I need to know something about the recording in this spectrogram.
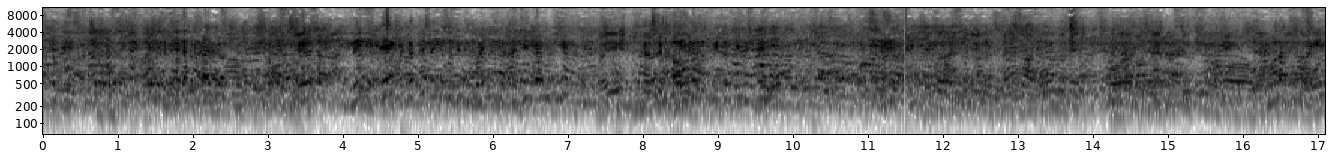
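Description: Many voices chatter in a crowded room.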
